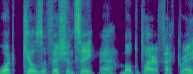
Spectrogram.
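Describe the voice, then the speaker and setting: In a New York accent, a man speaks at a medium pitch with a bright, sharp tone, in a dry, close sound with no echo and a quiet background. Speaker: software company sales leader. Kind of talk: webinar presentation. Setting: live webinar. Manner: fast; animated.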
